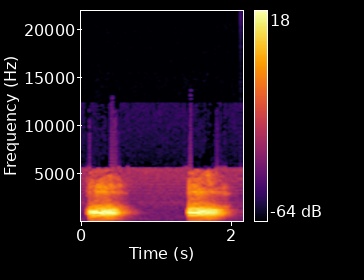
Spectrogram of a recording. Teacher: your jaw is all the way down and your lips are kind of oval shaped like an egg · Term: ah sound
